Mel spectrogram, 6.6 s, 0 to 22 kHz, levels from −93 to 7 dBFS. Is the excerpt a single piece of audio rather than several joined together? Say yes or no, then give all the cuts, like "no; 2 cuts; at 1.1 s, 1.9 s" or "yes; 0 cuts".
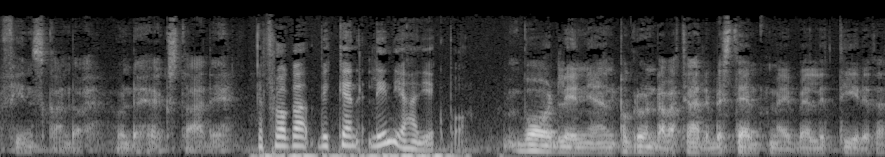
no; 1 cut; at 1.9 s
